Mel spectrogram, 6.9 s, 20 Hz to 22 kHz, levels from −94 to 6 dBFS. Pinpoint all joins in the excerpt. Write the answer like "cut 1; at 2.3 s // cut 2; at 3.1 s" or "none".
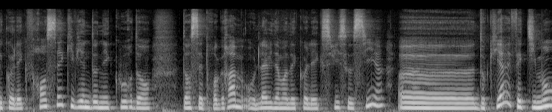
cut 1; at 4.9 s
